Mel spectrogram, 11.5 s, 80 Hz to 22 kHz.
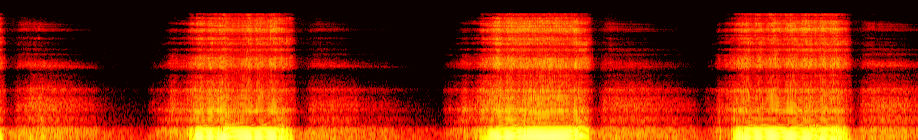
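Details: A big, fat cat snoring: three loud, low rumbling snores, each about a second long on the in-breath, with quieter breathing between, roughly 19 breaths a minute.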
